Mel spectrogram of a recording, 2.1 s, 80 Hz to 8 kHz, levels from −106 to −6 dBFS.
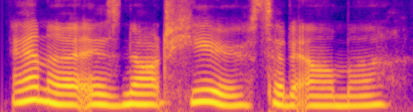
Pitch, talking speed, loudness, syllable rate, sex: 230 Hz, 175 wpm, -15 LUFS, 4.7 syllables/s, female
